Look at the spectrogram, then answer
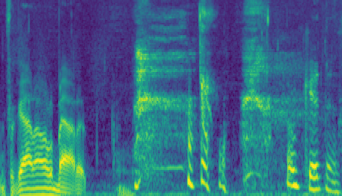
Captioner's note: laughter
